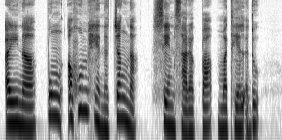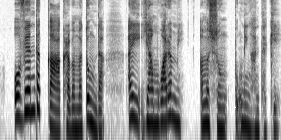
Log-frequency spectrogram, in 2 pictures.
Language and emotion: Manipuri, sad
